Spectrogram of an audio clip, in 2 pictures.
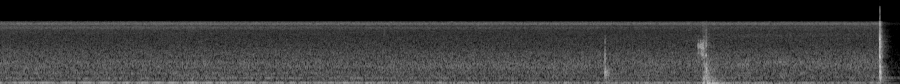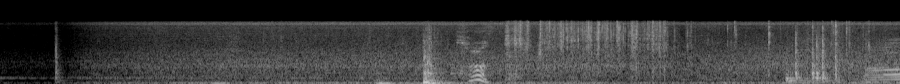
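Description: A steady buzzing workshop hum runs under a few light knocks as the pressure washer pump is handled on the bench. The hum cuts out abruptly about halfway through and fades back up. Crinkling of plastic parts bags fills the last few seconds.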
